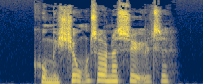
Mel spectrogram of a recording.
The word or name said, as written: kommissionsundersøgelse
